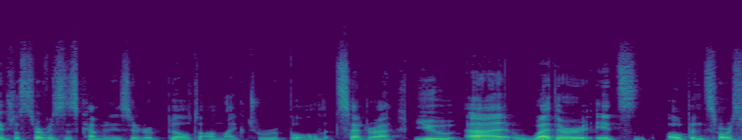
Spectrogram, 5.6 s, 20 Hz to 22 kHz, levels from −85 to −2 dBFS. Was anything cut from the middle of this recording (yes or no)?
yes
